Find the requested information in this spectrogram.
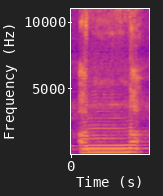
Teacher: غنے کی مقدار ایک الف کے برابر ہے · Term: غنہ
